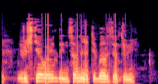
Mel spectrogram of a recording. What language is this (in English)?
Pashto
